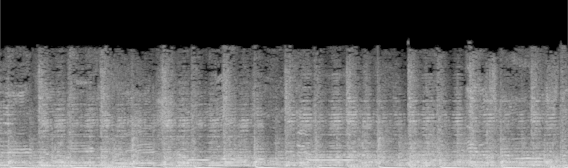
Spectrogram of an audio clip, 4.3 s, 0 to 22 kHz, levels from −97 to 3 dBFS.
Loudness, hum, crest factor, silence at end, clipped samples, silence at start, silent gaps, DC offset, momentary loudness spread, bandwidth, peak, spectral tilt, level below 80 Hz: -13 LUFS; none; 12 dB; 0 s; under 0.1%; 0 s; none; under 0.1%; 1 LU; 16.5 kHz; 0 dBFS; -4 dB/octave; -16 dBFS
